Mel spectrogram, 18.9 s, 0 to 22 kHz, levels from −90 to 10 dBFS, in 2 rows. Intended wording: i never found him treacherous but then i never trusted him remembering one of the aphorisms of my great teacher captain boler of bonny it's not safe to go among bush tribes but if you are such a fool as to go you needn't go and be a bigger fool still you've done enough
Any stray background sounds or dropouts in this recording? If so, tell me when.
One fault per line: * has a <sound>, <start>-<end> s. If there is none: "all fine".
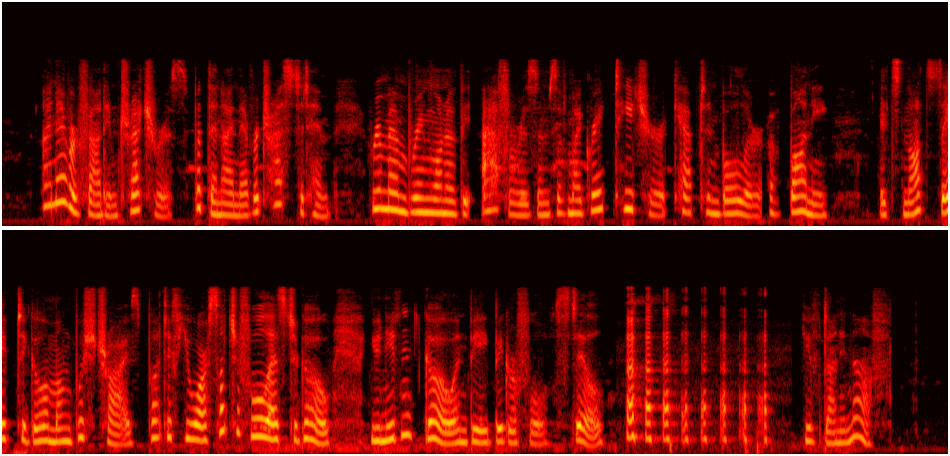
* has a laugh, 15.7-17.2 s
